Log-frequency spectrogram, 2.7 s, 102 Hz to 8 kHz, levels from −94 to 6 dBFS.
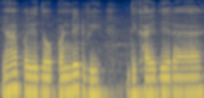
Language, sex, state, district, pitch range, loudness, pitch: Hindi, male, Jharkhand, Ranchi, 125-135 Hz, -14 LUFS, 130 Hz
